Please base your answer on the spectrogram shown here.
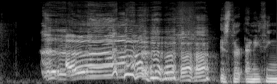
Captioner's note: both wail and laugh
